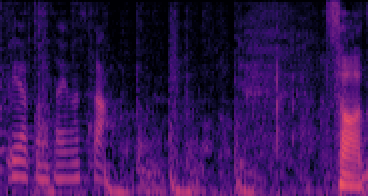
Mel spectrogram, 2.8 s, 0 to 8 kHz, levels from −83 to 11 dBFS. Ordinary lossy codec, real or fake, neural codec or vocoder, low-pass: none; fake; codec, 16 kHz, 4 kbps, FunCodec, trained on LibriTTS, 50 frames a second; none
